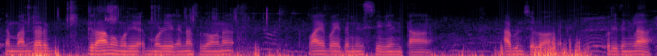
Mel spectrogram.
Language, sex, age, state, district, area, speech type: Tamil, male, 18-30, Tamil Nadu, Kallakurichi, rural, spontaneous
